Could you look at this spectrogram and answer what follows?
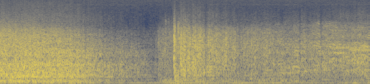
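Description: A ship's guns fire a salute in a radio drama, a heavy booming blast rolling out with a second sharp report partway through, over a rumbling background.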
